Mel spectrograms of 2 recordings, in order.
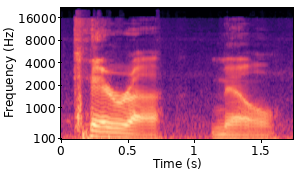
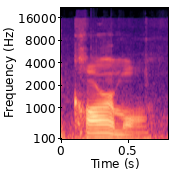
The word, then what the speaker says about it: caramel: No, I don't say caramel. I say caramel.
